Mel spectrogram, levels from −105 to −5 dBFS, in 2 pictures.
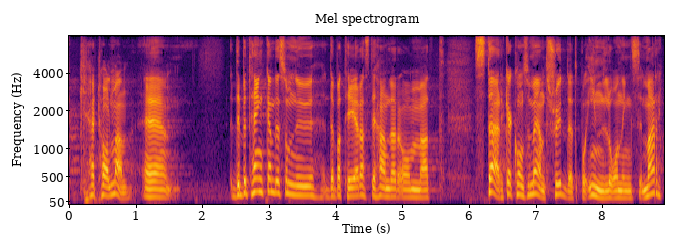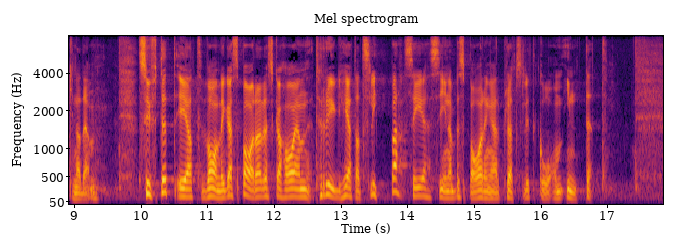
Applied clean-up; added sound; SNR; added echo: none; none; none; none.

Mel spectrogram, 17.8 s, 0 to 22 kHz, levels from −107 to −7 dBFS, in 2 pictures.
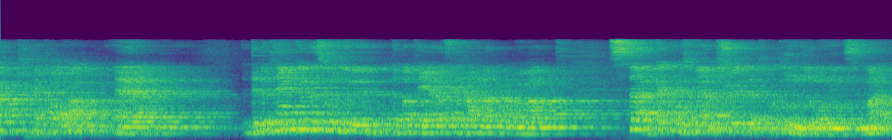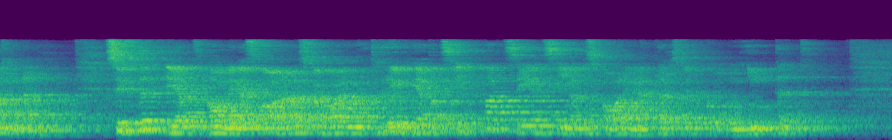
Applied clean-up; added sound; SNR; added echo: none; none; none; reverberation time 2.1 s.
